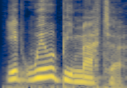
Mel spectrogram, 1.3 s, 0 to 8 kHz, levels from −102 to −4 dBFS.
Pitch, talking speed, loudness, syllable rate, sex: 180 Hz, 190 wpm, -15 LUFS, 4.3 syllables/s, male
